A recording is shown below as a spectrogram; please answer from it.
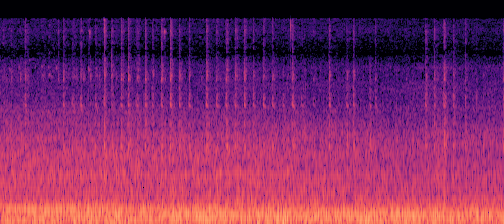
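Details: Pickup driving at road speed after a front hub replacement: steady engine and tyre drone with no rhythmic growl or grinding from the wheels. The new front hub runs quietly; the repair was a success.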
